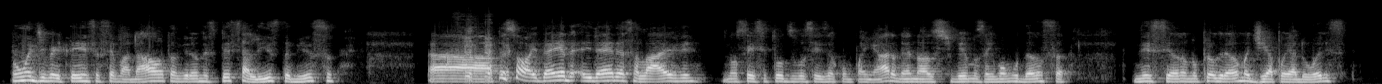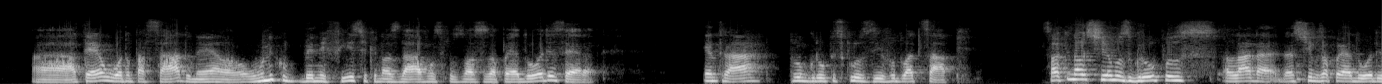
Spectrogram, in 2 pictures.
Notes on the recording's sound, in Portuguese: O conteúdo deste programa foi extraído de uma Live no Instagram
